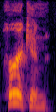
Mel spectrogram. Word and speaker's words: Hurricane: George in Hurricane, Utah. Spelled like hurricane, pronounced like hurricane, for a baseball tournament.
